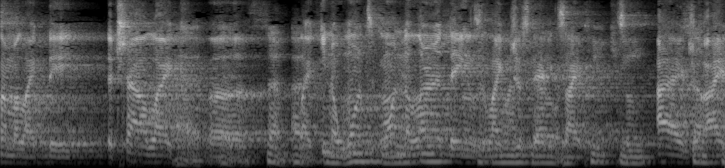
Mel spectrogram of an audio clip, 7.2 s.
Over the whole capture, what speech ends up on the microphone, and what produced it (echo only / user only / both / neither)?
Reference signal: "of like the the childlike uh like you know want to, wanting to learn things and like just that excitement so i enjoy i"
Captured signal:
both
